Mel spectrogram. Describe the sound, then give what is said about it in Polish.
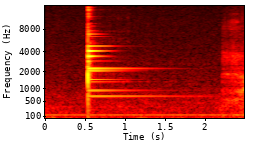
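A single strike of a small bell rings out clearly, its bright tone sustaining and slowly fading over about a second in an otherwise quiet room with a faint low hum. “To nie jest tylko tak, że cały czas, całą godzinę patrzą na mnie Państwo, na moją gadającą głowę, ewentualnie z dzwoneczkiem”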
